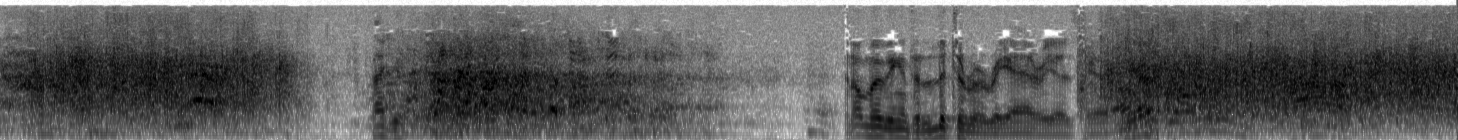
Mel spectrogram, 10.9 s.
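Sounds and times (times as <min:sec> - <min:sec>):
audience applause encouraging a contestant: 0:00.0 - 0:02.4, 0:08.1 - 0:10.9
speech: 0:02.8 - 0:03.4, 0:06.4 - 0:09.0
laughter: 0:02.8 - 0:05.5.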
